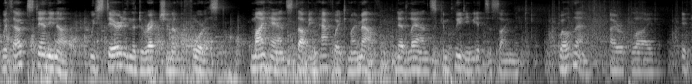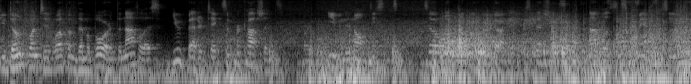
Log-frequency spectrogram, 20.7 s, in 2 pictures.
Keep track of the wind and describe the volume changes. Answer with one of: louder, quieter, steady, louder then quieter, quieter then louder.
quieter then louder.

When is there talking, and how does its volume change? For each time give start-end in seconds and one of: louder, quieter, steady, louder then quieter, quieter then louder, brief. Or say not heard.
0.0-20.7 quieter.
